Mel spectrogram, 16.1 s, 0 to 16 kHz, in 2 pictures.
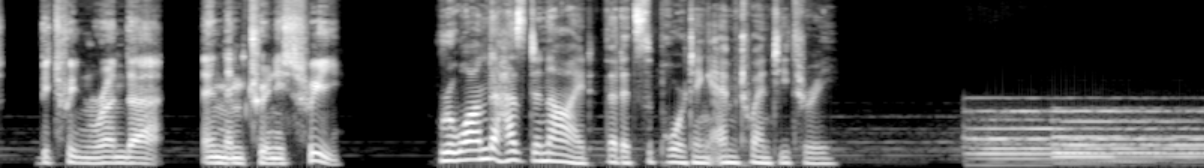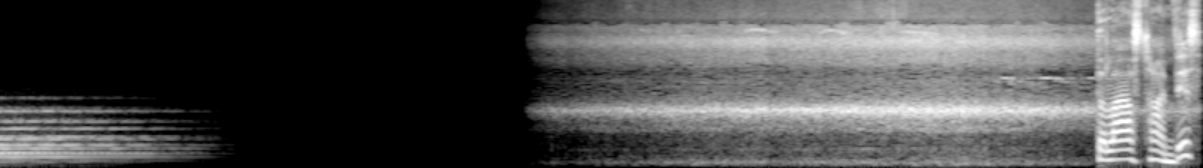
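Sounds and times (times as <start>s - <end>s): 
sustained musical tone: 0.0s - 2.3s, 5.6s - 9.4s
speech: 0.0s - 2.4s, 3.0s - 5.7s, 15.4s - 16.0s
chorus of cicadas buzzing: 11.6s - 15.9s.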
